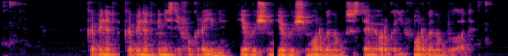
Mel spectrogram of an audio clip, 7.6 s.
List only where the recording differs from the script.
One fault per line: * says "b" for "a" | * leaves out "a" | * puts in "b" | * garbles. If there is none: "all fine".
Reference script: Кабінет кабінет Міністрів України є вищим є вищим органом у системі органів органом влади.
all fine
